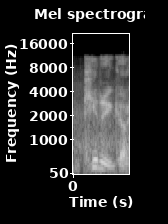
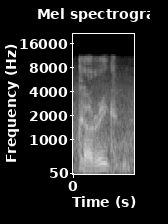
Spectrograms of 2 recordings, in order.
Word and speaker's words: Curig: village of capital killik kirika should maybe pronounce not curryg and there's the uh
